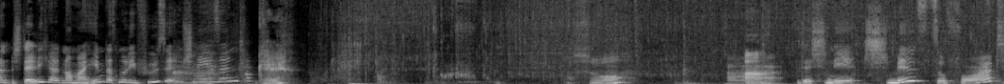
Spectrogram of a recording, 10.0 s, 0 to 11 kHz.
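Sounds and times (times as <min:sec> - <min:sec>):
speech: 0:00.0 - 0:03.6, 0:05.9 - 0:06.4, 0:07.2 - 0:10.0
warm water pouring from a tap into a bathtub filled with snow: 0:03.2 - 0:10.0.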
